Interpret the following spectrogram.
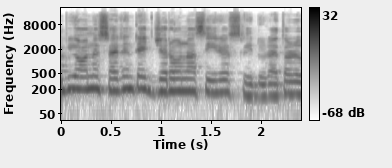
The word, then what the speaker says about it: Girona: three years and he's on loan to Girona not gerona dude they loan their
